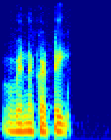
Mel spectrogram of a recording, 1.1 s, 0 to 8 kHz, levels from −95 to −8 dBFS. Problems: none marked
